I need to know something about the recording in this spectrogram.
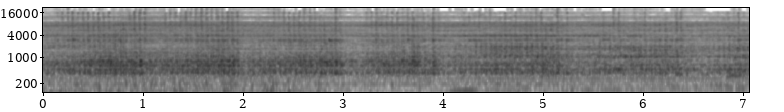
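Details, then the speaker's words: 2007 Honda CR-V engine running with AC on; loud uneven rattling clatter in rough bursts with whole-engine vibration felt at alternator and clutch, compressor suspected breaking up inside, unconfirmed. "Well, we know it's it, but holy moly, there's a vibration case. The whole engine's vibrating."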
